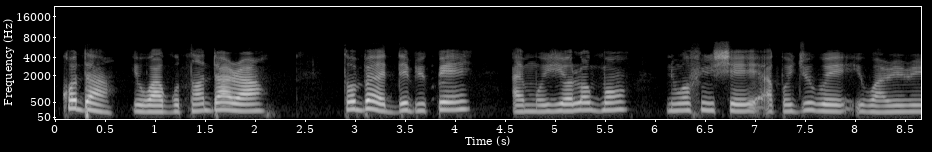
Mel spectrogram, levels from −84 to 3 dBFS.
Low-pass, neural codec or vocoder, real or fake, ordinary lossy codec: 7.2 kHz; none; real; none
